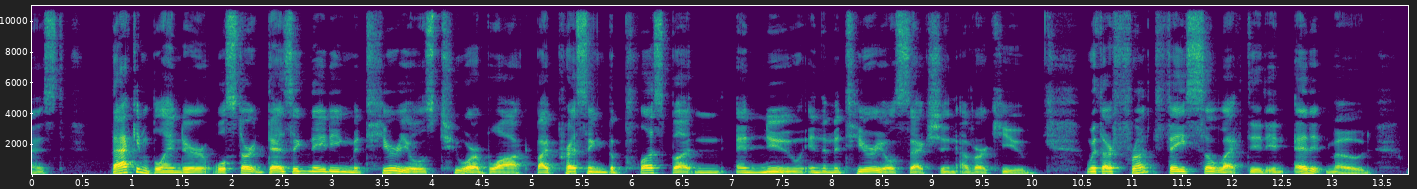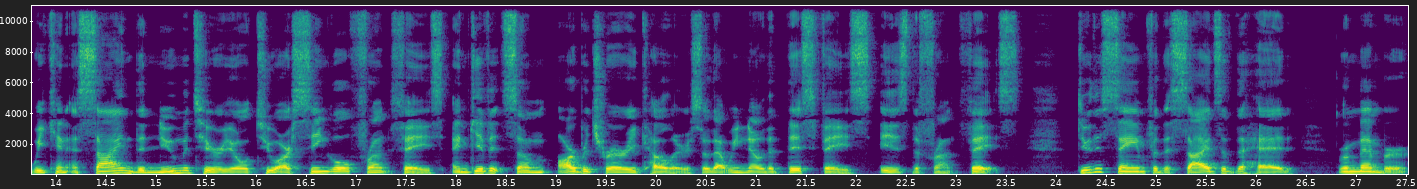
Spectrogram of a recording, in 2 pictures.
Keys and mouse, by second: 10.0 click, 12.0 click, 12.8 click, 13.0-17.0 drag, 15.0 BackSpace, 17.7 KP_1, 20.0 click, 20.7 click, 22.1 click, 25.8 click, 26.8 click, 27.3-27.5 middle drag.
